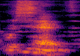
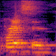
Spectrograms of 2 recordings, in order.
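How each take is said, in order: First: The stress is on the second syllable. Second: The stress is on the first syllable. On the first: It is a verb. "como verbo, se lo representa como la mayor fuerza de voz en la siguiente sílaba" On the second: It is a noun meaning a gift. "como nombre, se lo representa como con la mayor fuerza de voz en la primera sílaba"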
